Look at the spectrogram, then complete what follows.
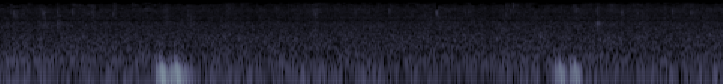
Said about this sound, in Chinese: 没有雷声，非常的安静，只有雨点的声音。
